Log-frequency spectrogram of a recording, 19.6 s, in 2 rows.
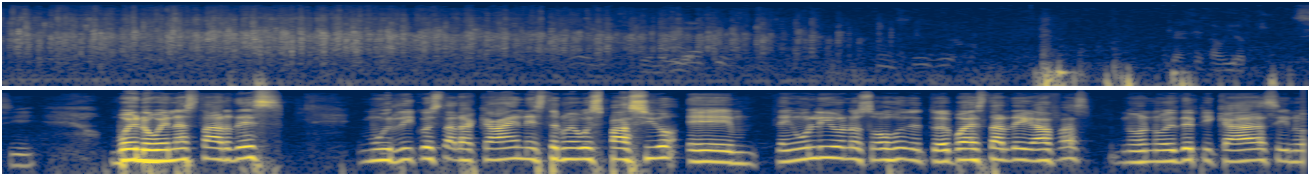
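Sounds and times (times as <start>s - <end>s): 
audience applause: 0.0s - 6.5s
speech: 9.9s - 12.0s, 12.6s - 19.5s.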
